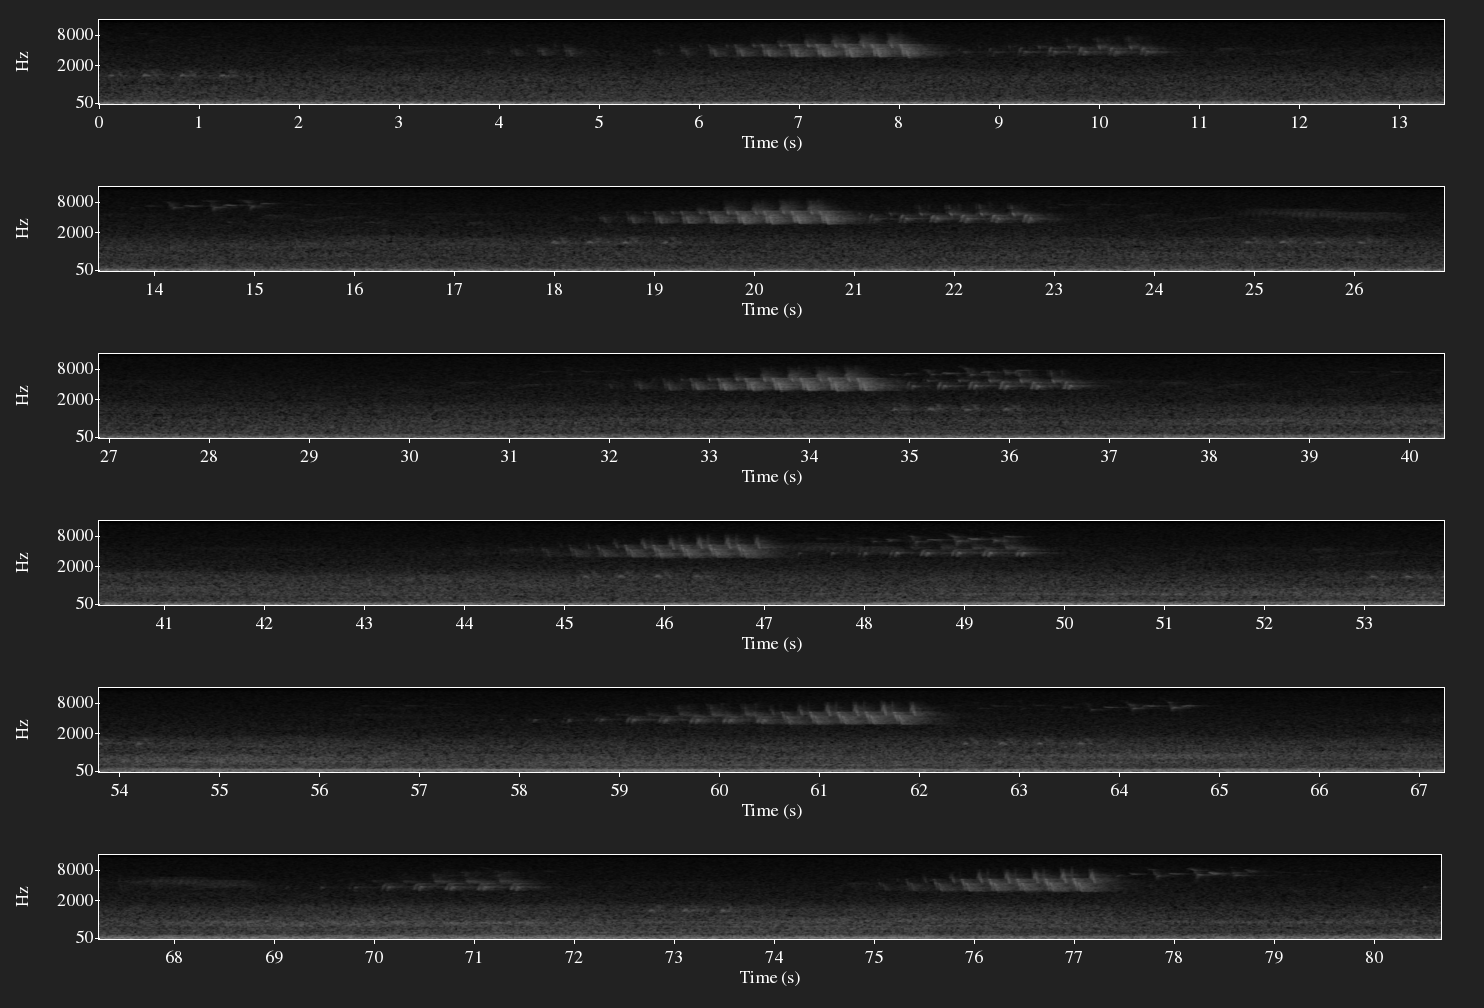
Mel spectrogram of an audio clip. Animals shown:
American Crow (Corvus brachyrhynchos), Eastern Wood-Pewee (Contopus virens), Pine Warbler (Setophaga pinus), Blackburnian Warbler (Setophaga fusca), Ovenbird (Seiurus aurocapilla)

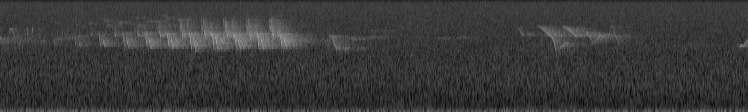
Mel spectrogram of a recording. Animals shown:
Louisiana Waterthrush (Parkesia motacilla), Blackburnian Warbler (Setophaga fusca), Blue-headed Vireo (Vireo solitarius), Ovenbird (Seiurus aurocapilla)

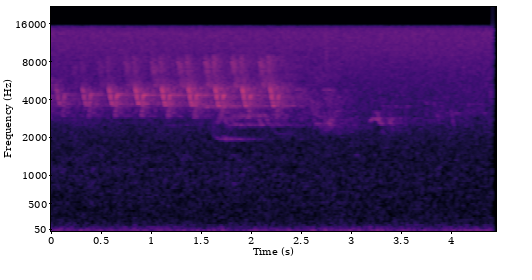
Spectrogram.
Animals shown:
Red-eyed Vireo (Vireo olivaceus), Ovenbird (Seiurus aurocapilla), Wood Thrush (Hylocichla mustelina), American Robin (Turdus migratorius)

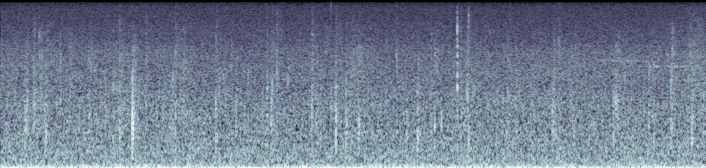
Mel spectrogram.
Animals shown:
Black-capped Chickadee (Poecile atricapillus)

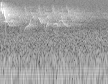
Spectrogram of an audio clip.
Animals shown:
Ovenbird (Seiurus aurocapilla), Rose-breasted Grosbeak (Pheucticus ludovicianus)

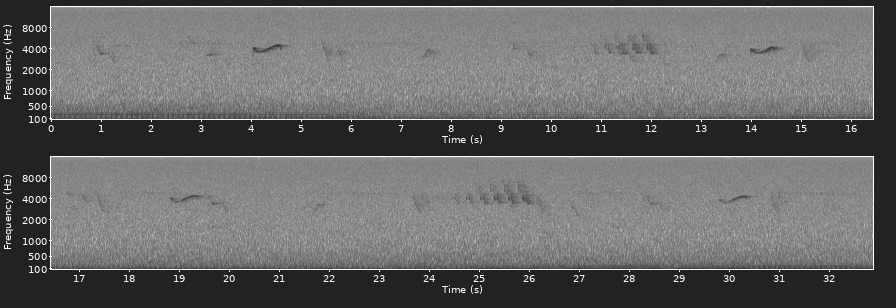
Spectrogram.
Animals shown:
Ovenbird (Seiurus aurocapilla), Dark-eyed Junco (Junco hyemalis), Blue-headed Vireo (Vireo solitarius), Eastern Wood-Pewee (Contopus virens)

